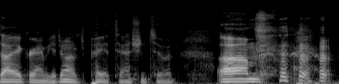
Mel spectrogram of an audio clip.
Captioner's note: laughter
